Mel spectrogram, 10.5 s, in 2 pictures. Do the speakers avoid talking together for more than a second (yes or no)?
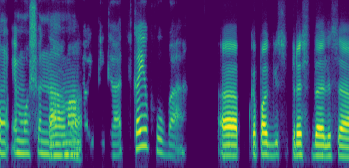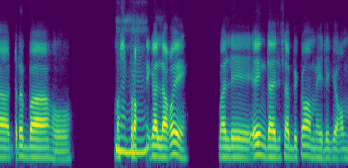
yes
